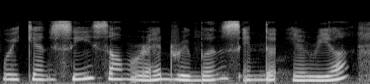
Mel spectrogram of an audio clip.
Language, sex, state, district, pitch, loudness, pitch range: English, female, Assam, Kamrup Metropolitan, 220 Hz, -14 LUFS, 200-240 Hz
